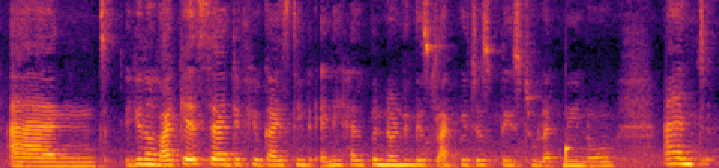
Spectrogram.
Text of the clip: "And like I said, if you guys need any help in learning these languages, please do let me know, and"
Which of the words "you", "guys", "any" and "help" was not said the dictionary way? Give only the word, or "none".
none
